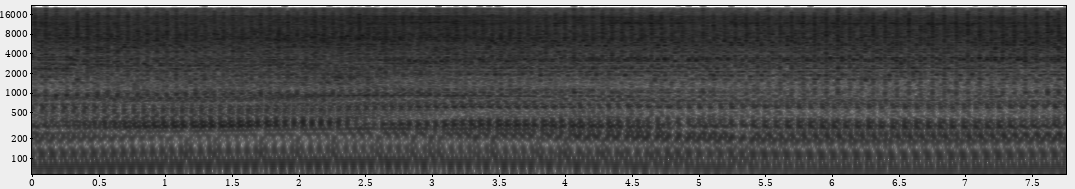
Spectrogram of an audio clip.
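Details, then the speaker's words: 1965 C10 with a 307 small block, first start in 20+ years, run without exhaust manifolds: loud, raw open-port idle with an uneven, lumpy beat; ignition timing was retarded, later corrected. "Timing wasn't right, as you can see, but we fixed that."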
